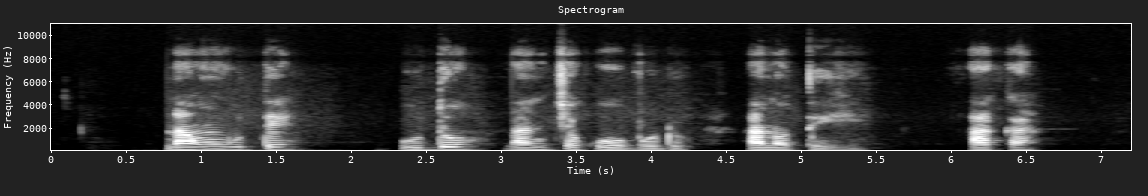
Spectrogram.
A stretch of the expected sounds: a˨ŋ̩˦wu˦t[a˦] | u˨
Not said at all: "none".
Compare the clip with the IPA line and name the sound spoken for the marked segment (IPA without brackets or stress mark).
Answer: e˦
